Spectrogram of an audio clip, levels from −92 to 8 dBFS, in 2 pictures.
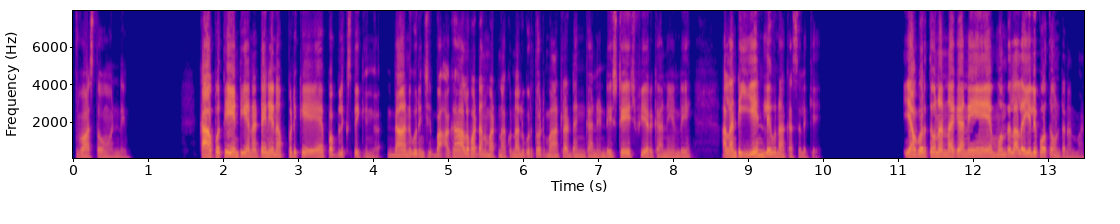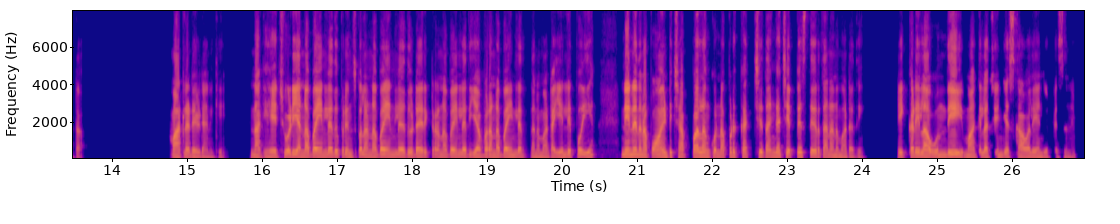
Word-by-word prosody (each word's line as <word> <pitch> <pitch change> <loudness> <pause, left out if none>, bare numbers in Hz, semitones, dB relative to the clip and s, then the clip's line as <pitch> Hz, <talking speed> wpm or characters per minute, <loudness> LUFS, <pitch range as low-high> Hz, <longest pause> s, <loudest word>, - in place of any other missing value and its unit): వాస్తవం 95 -2 -3
అండి. 85 0 -13 1.0
కాపోతే 195 +3 +6
ఏంటి 180 +1 +3
అనంటే 170 +4 +1
నేనప్పటికే 180 +5 +1 0.3
పబ్లిక్ 160 +1 -3
స్పీకింగ్. 90 -3 -8 0.3
దాని 130 +5 +4
గురించి 170 +3 -5
బాగా 170 - -3
అలవాటన్నమాట 135 -11 -1
నాకు 95 - -10
నలుగురితోటి 120 -2 -5
మాట్లాడడం 105 -2 -4
కానియండి, 100 +1 -5
స్టేజ్ 140 +2 +1
ఫియర్ 135 - -1
కానియండి, 95 +1 -6 0.5
అలాంటియేం 175 +5 +4
లేవు 175 +2 +2
నాకసలకి. 90 -4 -8 1.3
ఎవరితోనన్నా 180 -1 +3
గాని 165 +1 +4
యే 145 - +6 0.2
ముందల 170 +6 +1
అలా - - +6
ఎళ్ళిపోతూ 190 +6 +1
ఉంటానన్నమాట. 90 -3 -12 1.3
మాట్లాడేయడానికి. 100 -10 -2 0.4
నాకు 115 -1 -1
హెచ్ఓడి 155 +6 +2
అన్నా 160 +1 +1
భయం 150 0 +4
లేదు. 150 +1 0
ప్రిన్సిపల్ 135 +1 -3
అన్నా 145 0 -2
భయం 135 0 +2
లేదు. 135 +1 -1
డైరెక్టర్ 130 +2 -2
అన్నా 130 0 -5
భయం 130 0 0
లేదు. 130 -1 -3
ఎవరన్నా 135 +5 -1
భయం 115 0 +1
లేదన్నమాట. 95 -2 -7
ఎళ్ళిపోయి 170 - -3 0.5
నేనేదైనా 135 0 +5
పాయింట్ 175 +8 0
చెప్పాలనుకున్నప్పుడు 185 0 -1
ఖచ్చితంగా 180 +5 -2
చెప్పేసి 195 0 -2
తీరుతానన్నమాట 140 - -3
అది. - - -15 0.6
ఇక్కడిలా 140 -4 +2
ఉంది. 130 +4 +4 0.2
మాకిలా 120 +1 -1
చేంజెస్ 125 +2 -5
కావాలి 100 +1 -2
అని 95 -1 -9
జెప్పేసని. 85 -1 -16
135 Hz, 135 wpm, -25 LUFS, 105-165 Hz, 1.3 s, కాపోతే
